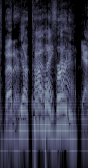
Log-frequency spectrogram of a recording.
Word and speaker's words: Cabo Verde: Cabo Verde. Yeah, that's not where he's No, at. no, that sounds better. Yeah, Cabo Verde. that. Yeah, say it I've like just that. heard Cape Cabo Verde.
